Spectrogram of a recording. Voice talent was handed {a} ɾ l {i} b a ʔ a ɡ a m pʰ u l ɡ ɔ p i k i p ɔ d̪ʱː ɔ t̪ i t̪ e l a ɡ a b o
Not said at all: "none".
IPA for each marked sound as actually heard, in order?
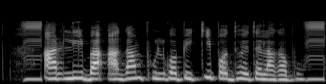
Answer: a, i

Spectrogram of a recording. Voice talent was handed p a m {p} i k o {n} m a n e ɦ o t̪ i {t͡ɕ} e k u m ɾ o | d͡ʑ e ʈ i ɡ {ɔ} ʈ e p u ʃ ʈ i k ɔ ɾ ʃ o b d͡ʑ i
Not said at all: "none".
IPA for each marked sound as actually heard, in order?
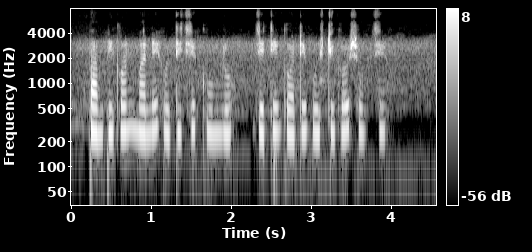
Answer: p, n, t͡ɕʰ, ɔ

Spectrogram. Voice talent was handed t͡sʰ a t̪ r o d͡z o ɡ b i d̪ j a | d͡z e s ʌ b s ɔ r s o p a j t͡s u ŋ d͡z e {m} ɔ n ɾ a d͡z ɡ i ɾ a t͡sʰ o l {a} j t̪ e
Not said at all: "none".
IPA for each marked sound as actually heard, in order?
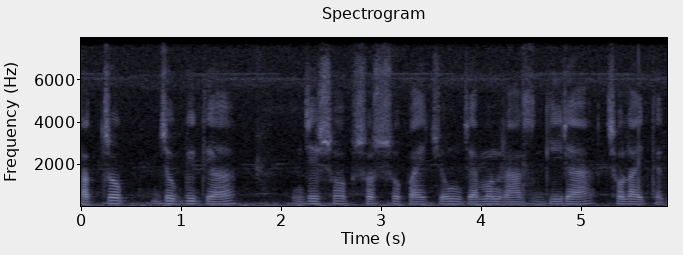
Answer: m, a

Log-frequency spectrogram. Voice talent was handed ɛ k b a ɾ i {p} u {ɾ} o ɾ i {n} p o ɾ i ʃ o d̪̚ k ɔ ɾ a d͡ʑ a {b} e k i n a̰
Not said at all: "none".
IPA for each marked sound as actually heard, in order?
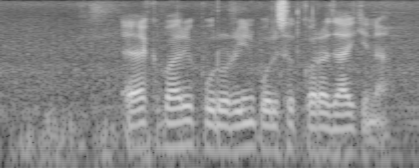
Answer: p, ɾ, n, none

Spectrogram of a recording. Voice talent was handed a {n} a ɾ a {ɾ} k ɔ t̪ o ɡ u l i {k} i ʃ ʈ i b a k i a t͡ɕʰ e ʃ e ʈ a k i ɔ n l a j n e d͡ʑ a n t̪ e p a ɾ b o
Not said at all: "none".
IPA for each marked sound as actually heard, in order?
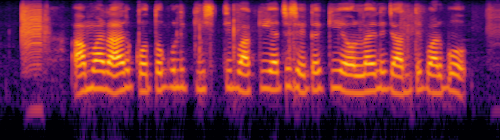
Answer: m, ɾ, k

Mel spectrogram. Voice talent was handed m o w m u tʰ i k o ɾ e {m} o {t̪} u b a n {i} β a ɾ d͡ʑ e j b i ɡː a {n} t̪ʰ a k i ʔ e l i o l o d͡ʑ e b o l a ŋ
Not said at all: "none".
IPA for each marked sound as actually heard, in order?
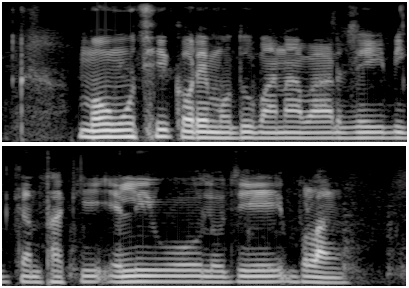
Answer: m, d̪, a, n

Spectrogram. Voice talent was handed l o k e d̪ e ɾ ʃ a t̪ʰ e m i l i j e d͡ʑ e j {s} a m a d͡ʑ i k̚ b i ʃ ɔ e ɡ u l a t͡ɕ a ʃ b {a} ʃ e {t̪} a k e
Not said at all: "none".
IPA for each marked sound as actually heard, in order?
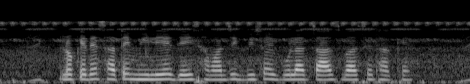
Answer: ʃ, a, t̪ʰ

